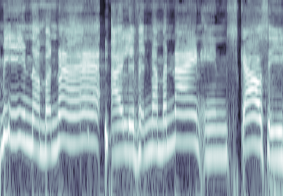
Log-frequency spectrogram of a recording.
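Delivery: put-on Chinese accent on English words. Retelling a liverpool woman who woke up with a new accent, imitating a chinese accent. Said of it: "woke up with a Chinese accent".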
